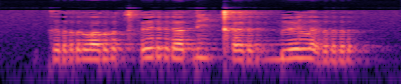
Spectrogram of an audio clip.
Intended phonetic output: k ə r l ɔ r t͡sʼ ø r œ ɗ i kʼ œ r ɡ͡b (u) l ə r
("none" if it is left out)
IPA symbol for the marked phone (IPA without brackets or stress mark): ø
